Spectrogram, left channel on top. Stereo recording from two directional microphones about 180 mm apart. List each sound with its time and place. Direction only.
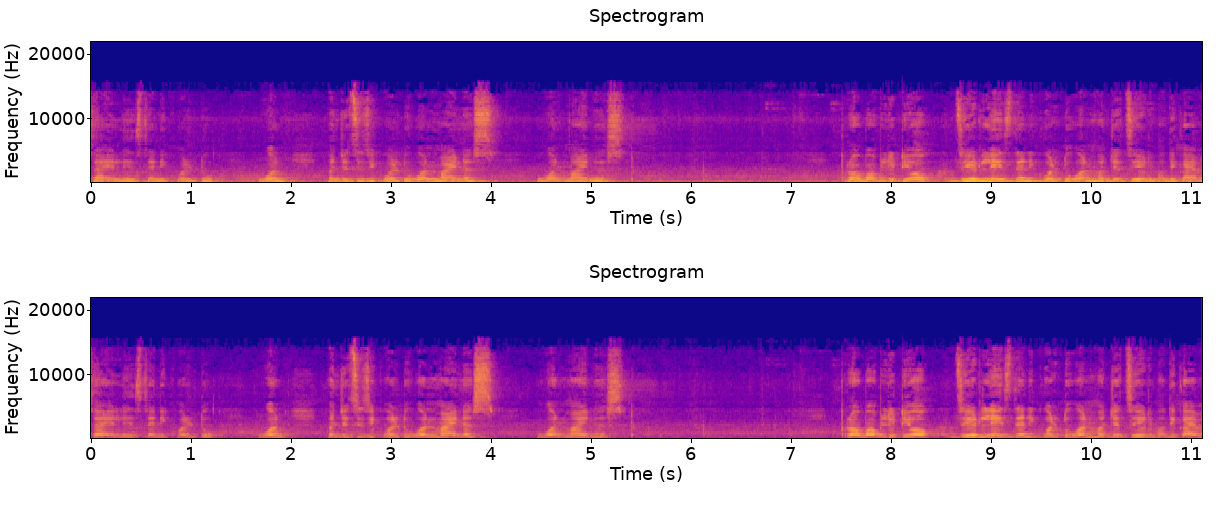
0.0 s a woman's voice: 20° right (ahead or behind)
2.4 s a woman's voice: 25° right (ahead or behind)
7.5 s a woman's voice: 25° right (ahead or behind)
